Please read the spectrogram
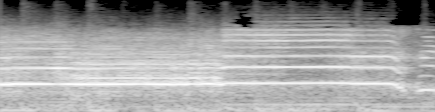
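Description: A man's long cowboy yell held on one high, steady pitch, stepping slightly about a second in.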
